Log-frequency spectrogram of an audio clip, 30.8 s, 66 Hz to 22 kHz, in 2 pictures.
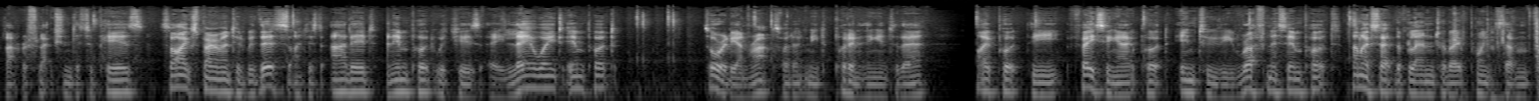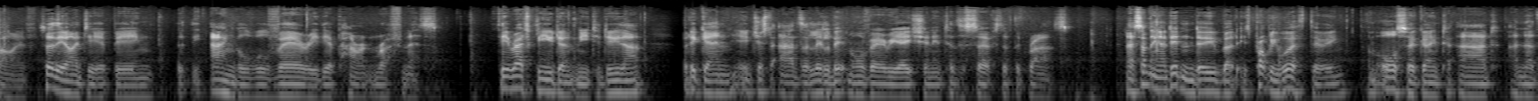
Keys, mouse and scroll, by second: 2.8 click, 6.4 click, 13.5 click, 14.6 KP_Decimal, 14.9 KP_7, 15.0 KP_5, 15.4 KP_Enter, 16.2 middle click, 19.0-22.0 middle drag, 22.0 scroll up 1, 22.0-24.3 scroll down 1, 26.5 shift+middle click, 27.3-28.9 scroll up 1, 29.0-29.8 scroll down 1, 30.4-30.7 scroll up 1.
